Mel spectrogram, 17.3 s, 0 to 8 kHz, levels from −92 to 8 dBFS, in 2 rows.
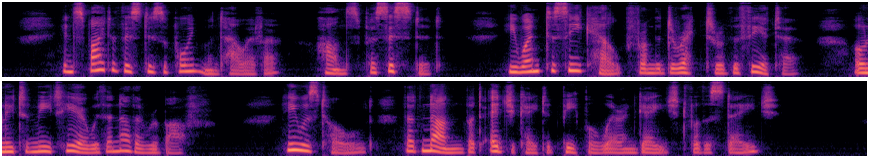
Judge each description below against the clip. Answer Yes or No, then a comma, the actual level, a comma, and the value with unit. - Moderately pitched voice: Yes, medium, 180 Hz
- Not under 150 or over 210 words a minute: No, slow, 135 wpm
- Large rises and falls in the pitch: Yes, wide, 6.5 semitones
